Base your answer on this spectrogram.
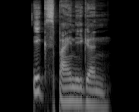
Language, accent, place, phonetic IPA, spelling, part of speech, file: German, Germany, Berlin, [ˈɪksˌbaɪ̯nɪɡn̩], x-beinigen, adjective, De-x-beinigen.ogg
- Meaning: inflection of x-beinig: 1. strong genitive masculine/neuter singular 2. weak/mixed genitive/dative all-gender singular 3. strong/weak/mixed accusative masculine singular 4. strong dative plural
